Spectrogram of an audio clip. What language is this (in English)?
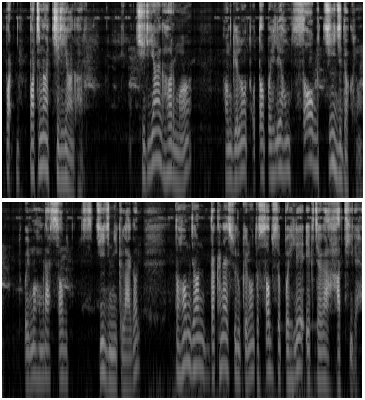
Maithili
